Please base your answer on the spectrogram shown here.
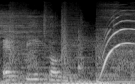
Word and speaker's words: epitome: Okay epit ep ep pero ang tamang pronunciation ay epong epitome galaw-galaw mga zero galaw-galaw yong Yong So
